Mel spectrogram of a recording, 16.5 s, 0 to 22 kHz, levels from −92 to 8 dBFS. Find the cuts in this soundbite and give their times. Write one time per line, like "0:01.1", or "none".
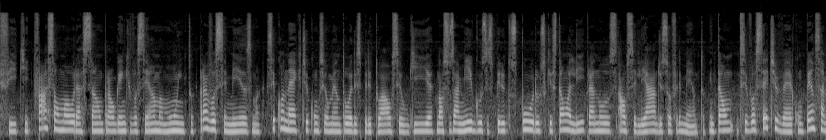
0:13.1
0:14.1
